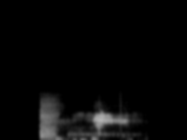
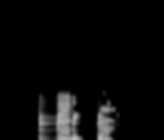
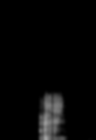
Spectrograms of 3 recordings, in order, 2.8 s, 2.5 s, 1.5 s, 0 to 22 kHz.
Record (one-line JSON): {"exhalation_length": "2.8 s", "exhalation_amplitude": 22804, "exhalation_signal_mean_std_ratio": 0.34, "three_cough_length": "2.5 s", "three_cough_amplitude": 29795, "three_cough_signal_mean_std_ratio": 0.36, "cough_length": "1.5 s", "cough_amplitude": 22954, "cough_signal_mean_std_ratio": 0.23, "survey_phase": "beta (2021-08-13 to 2022-03-07)", "age": "18-44", "gender": "Male", "wearing_mask": "No", "symptom_none": true, "smoker_status": "Never smoked", "respiratory_condition_asthma": false, "respiratory_condition_other": false, "recruitment_source": "REACT", "submission_delay": "1 day", "covid_test_result": "Negative", "covid_test_method": "RT-qPCR", "influenza_a_test_result": "Negative", "influenza_b_test_result": "Negative"}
